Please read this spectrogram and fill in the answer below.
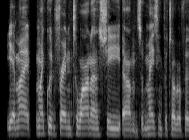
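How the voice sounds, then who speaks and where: A woman with an Australian accent speaks at a fairly quick pace. Her pitch is very deep and low, and her intonation is monotone and flat. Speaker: singer-songwriter. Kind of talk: interview.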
